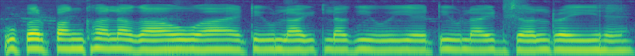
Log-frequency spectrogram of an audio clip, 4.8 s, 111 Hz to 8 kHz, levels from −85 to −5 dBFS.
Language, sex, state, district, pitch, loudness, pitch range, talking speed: Chhattisgarhi, female, Chhattisgarh, Rajnandgaon, 190 Hz, -19 LUFS, 185-195 Hz, 165 wpm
